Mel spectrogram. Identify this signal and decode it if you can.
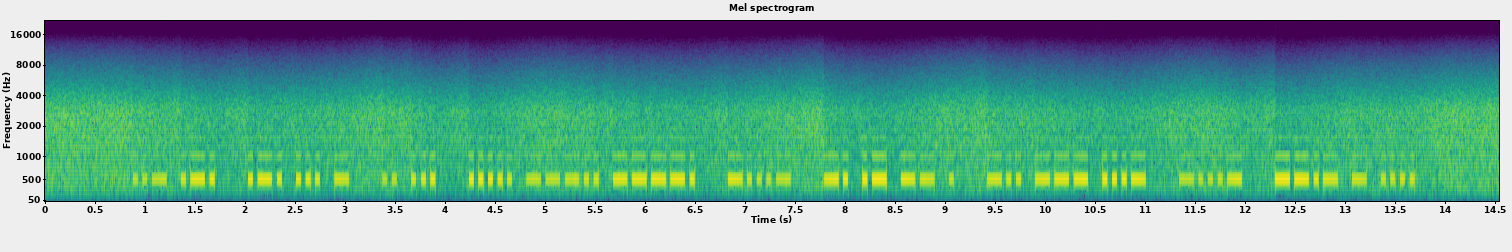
Morse code, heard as a keyed tone, machine-sent, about 25 wpm, 510 Hz, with radio static. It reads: UR RST IS 589 <BT> NAME DOV <BT> QTH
